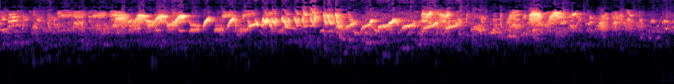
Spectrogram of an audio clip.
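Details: Selected Chinese hwamei singing a long rapid stream of scratchy, varied high phrases, about three notes per second, churning without a break for over ten seconds.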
